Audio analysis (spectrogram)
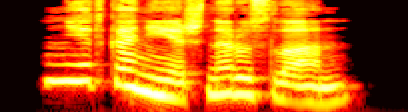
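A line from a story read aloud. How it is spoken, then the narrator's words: Offended pouting. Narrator (Russian): Обиженно дует губы девушка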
